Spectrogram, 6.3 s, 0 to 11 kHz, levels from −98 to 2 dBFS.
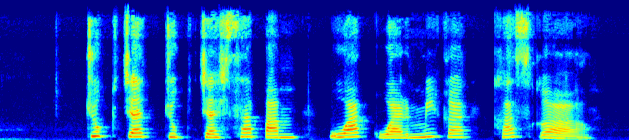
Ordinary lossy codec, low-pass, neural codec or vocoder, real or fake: Opus, 32 kbps; 9.9 kHz; none; real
